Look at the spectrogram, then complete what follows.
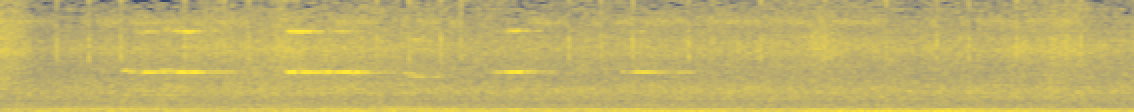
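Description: Steady low mechanical hum, with a faint high thin whine coming and going in the first few seconds.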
